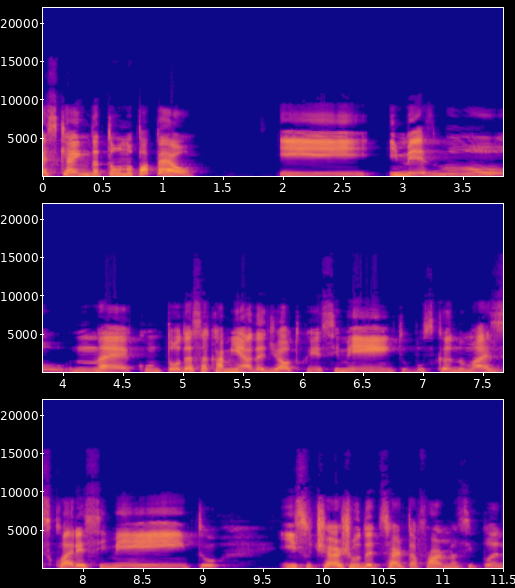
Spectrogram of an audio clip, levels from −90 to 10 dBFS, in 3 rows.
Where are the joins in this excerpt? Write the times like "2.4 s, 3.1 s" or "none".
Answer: none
